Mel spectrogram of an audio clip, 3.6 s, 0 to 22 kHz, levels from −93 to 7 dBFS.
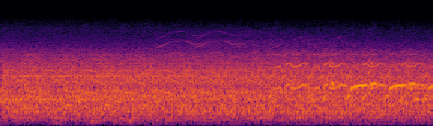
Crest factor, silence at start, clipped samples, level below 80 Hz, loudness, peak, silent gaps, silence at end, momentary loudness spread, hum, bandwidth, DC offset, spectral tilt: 16 dB; 0 s; under 0.1%; -68 dBFS; -20 LUFS; -6 dBFS; none; 0 s; 5 LU; none; 10.5 kHz; under 0.1%; -3.5 dB/octave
